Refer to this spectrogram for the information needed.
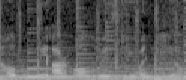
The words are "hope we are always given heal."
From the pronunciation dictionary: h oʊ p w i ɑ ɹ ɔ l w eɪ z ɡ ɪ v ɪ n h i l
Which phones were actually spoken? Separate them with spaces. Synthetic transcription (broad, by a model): h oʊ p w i ɑ ɹ ɔ l w eɪ z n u w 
